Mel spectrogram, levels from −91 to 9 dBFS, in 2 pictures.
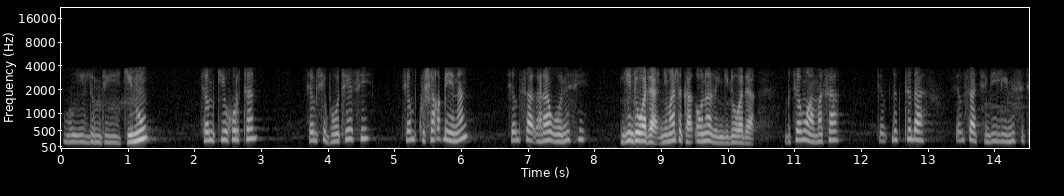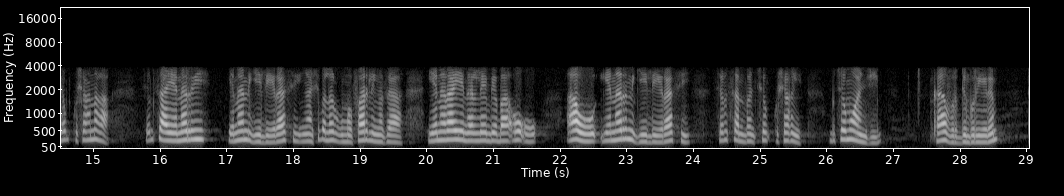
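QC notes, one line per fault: No faults to note, so no fault lines.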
